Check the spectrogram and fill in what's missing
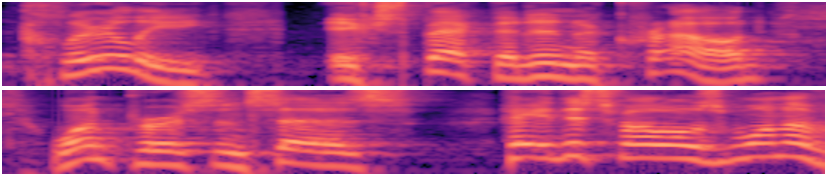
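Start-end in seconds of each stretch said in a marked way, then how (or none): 4.4-5.5 high, loud, fast jeering call; accusing bystander. Pretend. Bystander in the courtyard calling out Peter, high mocking accusation. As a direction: point him out to the crowd. One person in the crowd accuses.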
